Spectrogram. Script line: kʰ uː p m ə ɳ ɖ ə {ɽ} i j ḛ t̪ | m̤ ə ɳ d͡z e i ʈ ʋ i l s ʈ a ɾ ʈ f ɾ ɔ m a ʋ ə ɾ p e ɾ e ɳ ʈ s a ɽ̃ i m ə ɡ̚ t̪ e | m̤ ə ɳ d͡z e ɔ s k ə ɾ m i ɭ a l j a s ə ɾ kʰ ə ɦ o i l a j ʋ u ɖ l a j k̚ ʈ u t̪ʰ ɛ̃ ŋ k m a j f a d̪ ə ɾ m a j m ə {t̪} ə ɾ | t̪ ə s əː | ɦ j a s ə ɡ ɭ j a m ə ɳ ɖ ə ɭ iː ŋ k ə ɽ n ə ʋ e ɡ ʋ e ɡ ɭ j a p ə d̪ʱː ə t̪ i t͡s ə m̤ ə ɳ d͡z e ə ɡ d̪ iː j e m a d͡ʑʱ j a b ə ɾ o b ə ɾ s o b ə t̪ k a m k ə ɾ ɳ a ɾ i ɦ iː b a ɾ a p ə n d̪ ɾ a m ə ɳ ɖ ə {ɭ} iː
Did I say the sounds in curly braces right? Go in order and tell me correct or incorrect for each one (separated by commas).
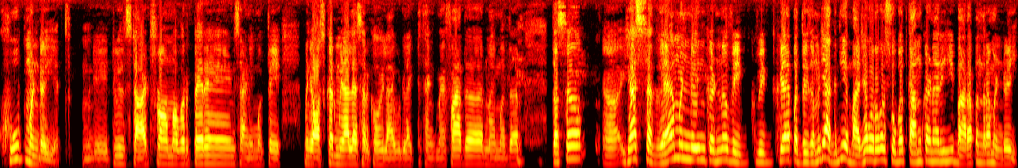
incorrect, incorrect, correct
